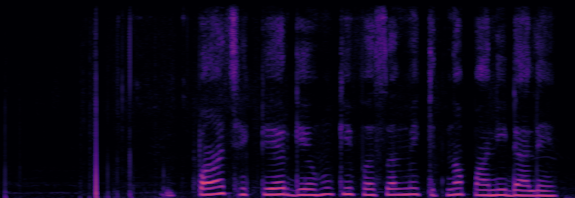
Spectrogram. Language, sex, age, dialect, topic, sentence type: Hindi, female, 25-30, Kanauji Braj Bhasha, agriculture, question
